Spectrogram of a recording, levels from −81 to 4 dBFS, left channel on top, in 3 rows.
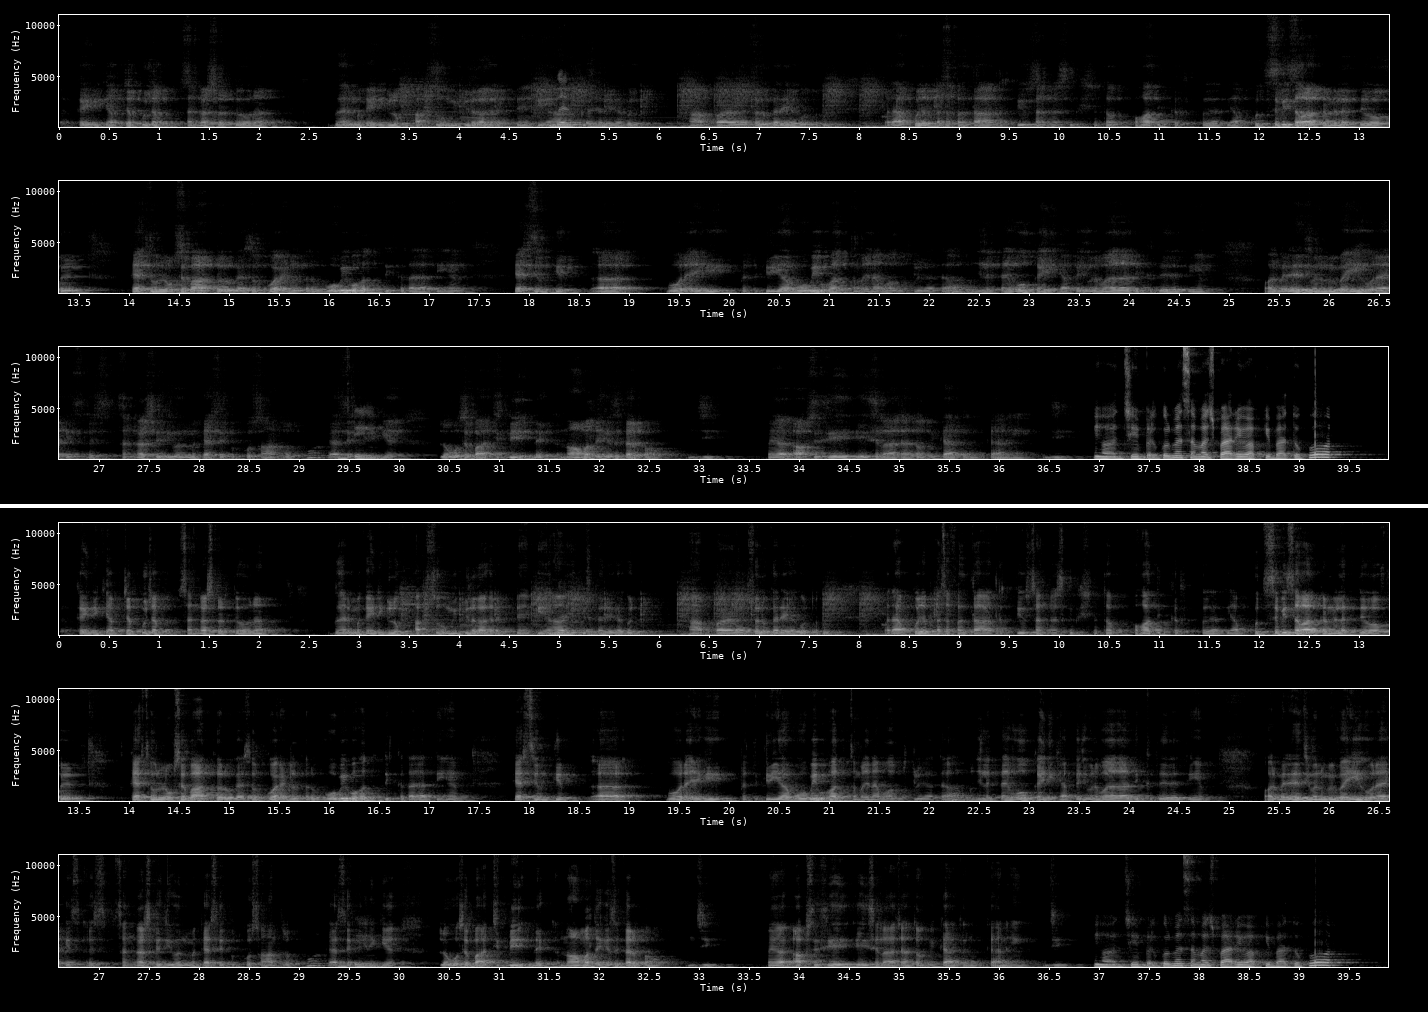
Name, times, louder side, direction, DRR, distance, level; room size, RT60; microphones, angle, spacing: voice 1, 0.2-2.1 2.7-5.8 6.3-7.7 8.2-11.0 11.4-13.7 14.0-17.3 17.9-19.0 19.4-20.0 20.4-32.6 32.9-33.2 33.7-36.6, right 1 dB, 90° right, 3 dB, 3.6 m, -36 dB
sound 1, 3.4-8.9, right 1 dB, 30° right, 3.4 m, -46 dB
voice 2, 4.9-5.5 29.4-29.9 36.9-39.3, left 2 dB, 50° left, 15 dB, 0.9 m, -30 dB
18.0 x 12.5 x 5.4 m, 0.80 s
head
